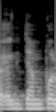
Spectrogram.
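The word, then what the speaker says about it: example: তাই উচ্চারণ গয়জয় এর মত শোনায়। সেম আরো এক্সাম্পল বলছি।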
